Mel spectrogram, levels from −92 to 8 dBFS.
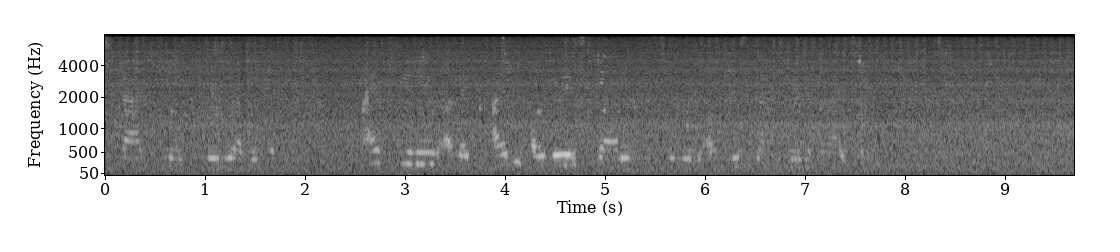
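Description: From the very start to the end, a faint second voice sits under the speech, roughly 15 dB below it: other side's voice leaking through. It's likely the loudspeaker's playback getting back into the mic because the echo canceller didn't fully strip it out.

From 0.16 to 1.93 s, and again from 2.58 to 5.79 s, the main talker dips in pieces by up to about 10 dB, for around half a second in the first stretch and about a second and a half in the second. That's speech suppressed in double talk, likely the canceller ducking everything while both sides were talking at once.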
